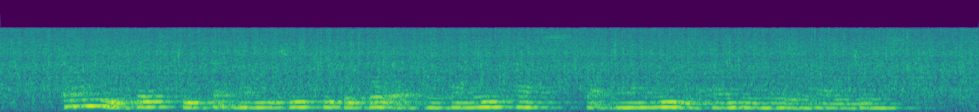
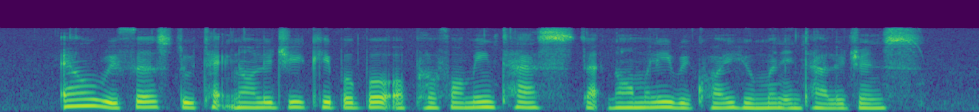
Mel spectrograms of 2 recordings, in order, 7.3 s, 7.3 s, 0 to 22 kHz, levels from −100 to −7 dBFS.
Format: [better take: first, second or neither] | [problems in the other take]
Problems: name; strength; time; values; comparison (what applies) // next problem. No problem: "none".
second | background sound (Stream); 11 dB below the speech // room echo; dies away in 0.9 s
